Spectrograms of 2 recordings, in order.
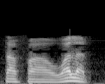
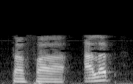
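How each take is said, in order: First: The middle consonant is a w sound. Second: The middle consonant is a glottal stop. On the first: "Inqalab al-hamzah ila al-waw" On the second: "Perhatikan hurufnya"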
